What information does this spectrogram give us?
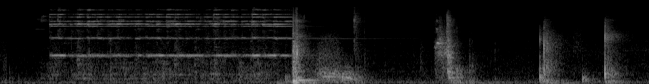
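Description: A door opens and closes: a steady high ringing tone sounds first, then a sharp thud cuts it off, followed by a few shorter clunks and knocks spaced apart.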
